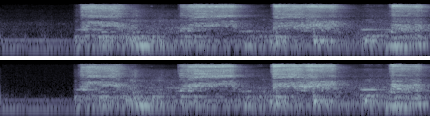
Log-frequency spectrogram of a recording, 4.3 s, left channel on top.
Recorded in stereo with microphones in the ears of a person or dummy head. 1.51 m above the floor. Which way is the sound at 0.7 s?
40° right (ahead or behind).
